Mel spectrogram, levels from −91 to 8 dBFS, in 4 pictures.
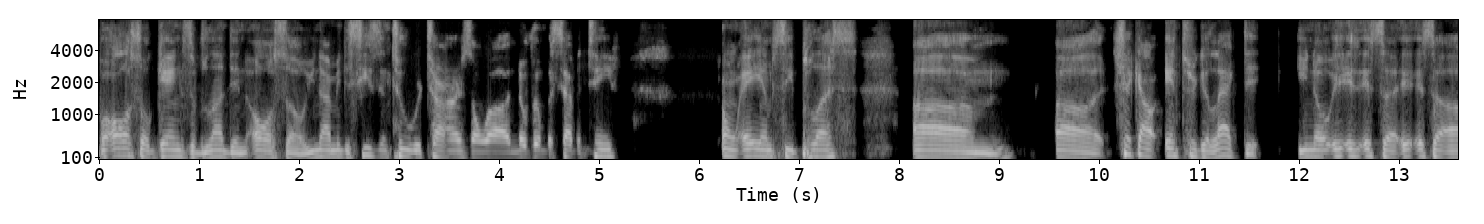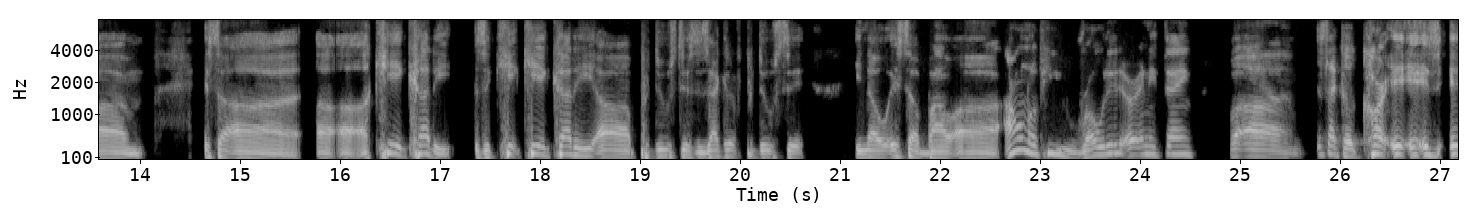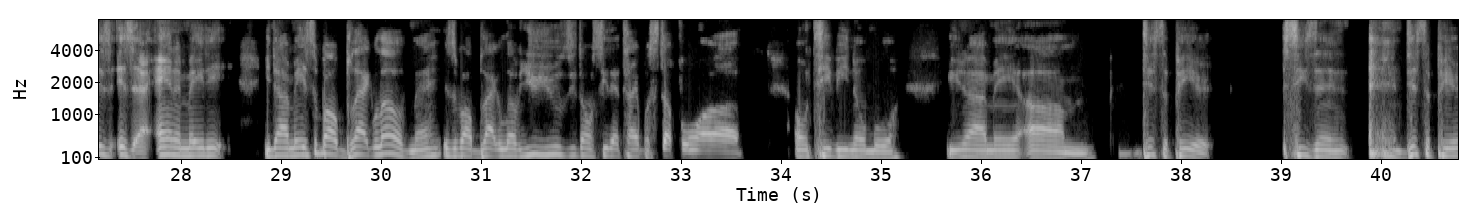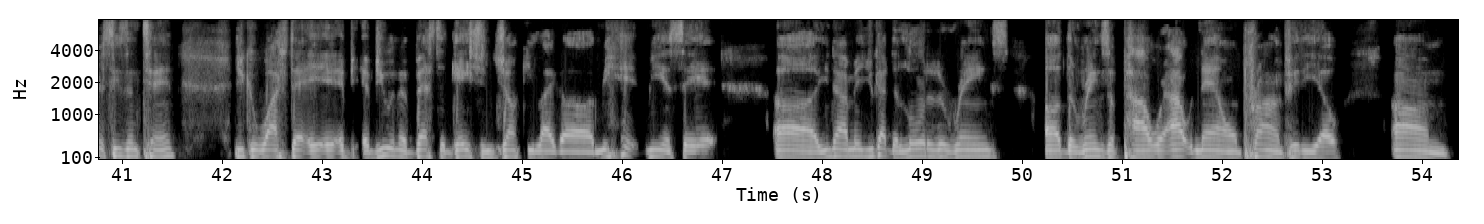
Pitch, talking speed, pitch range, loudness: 130 Hz, 180 wpm, 120-145 Hz, -25 LUFS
